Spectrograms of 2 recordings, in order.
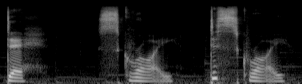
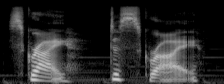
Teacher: The stress is on the second syllable. Scry, descry.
